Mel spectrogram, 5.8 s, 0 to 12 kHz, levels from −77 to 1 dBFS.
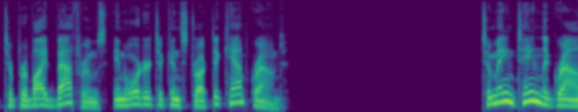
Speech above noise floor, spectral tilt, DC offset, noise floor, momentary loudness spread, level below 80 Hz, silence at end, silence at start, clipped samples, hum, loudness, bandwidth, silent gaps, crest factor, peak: over 71 dB; -6 dB/octave; under 0.1%; under -90 dBFS; 7 LU; -60 dBFS; 0 s; 0.05 s; under 0.1%; none; -20 LUFS; 12 kHz; 3.02-4.73 s; 18 dB; -2 dBFS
